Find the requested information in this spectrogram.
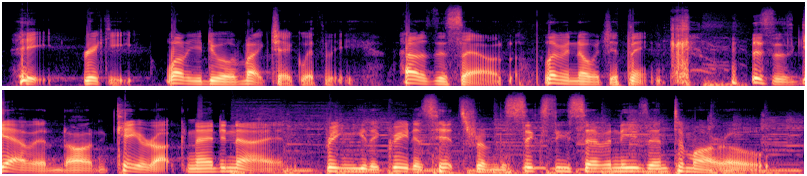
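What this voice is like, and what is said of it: Imitates another person's radio-host voice. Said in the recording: “my impression of how you sound while you're holding a microphone”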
